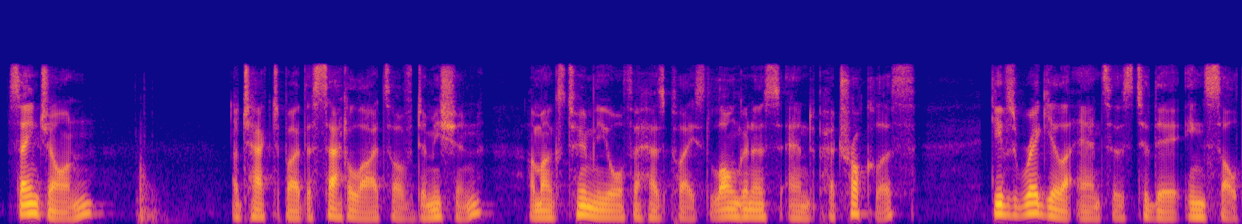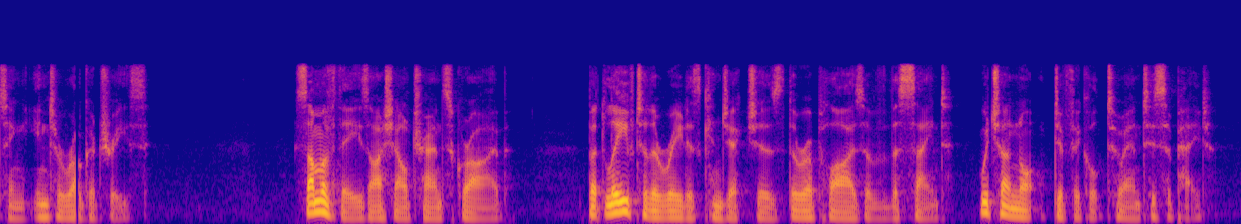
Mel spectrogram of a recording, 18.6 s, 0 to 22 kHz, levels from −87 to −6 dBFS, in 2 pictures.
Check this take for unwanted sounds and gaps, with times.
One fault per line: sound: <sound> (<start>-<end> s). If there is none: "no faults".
sound: thud (1.0-1.5 s)
sound: dropout (9.9-9.9 s)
